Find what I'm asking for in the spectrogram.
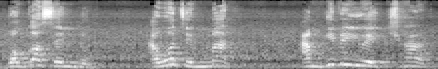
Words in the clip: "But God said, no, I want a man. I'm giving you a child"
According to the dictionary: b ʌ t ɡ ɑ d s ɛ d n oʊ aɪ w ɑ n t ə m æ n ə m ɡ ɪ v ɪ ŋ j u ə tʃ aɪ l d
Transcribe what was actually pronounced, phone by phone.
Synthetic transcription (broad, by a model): b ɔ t ɡ ɑ d s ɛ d n oʊ aɪ w ɑ n t ə m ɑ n ə m ɡ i v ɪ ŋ j u ə tʃ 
